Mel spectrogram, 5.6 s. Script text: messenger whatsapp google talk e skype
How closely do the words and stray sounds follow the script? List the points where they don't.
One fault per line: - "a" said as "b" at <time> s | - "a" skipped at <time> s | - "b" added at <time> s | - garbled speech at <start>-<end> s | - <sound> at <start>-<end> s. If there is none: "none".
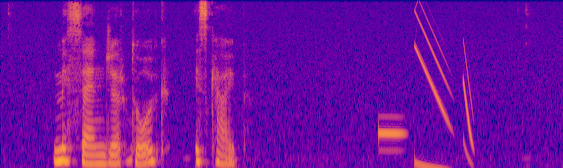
- "whatsapp google" skipped at 1.2 s
- chirp at 3.8-4.7 s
